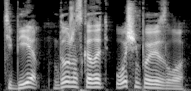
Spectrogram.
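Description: A man's voice: medium pitch, expressive, fairly quick, no room sound, studio quality, close to an everyday voice. A man reading an audiobook who voices a cheerful, smug male sorcerer mentor, talking in a breezy, jovial way. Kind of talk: audiobook character voice.

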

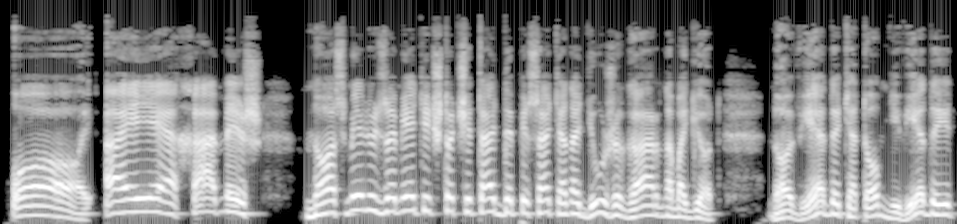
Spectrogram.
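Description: Guy doing squeaky lil fairy rascals, rough rustic talk, husky, dry close sound. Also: no echo, full character voice. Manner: broad rustic dialect, squeaky chatter. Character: tiny rough-spoken male fairy folk, cheeky. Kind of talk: audiobook character voice.

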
